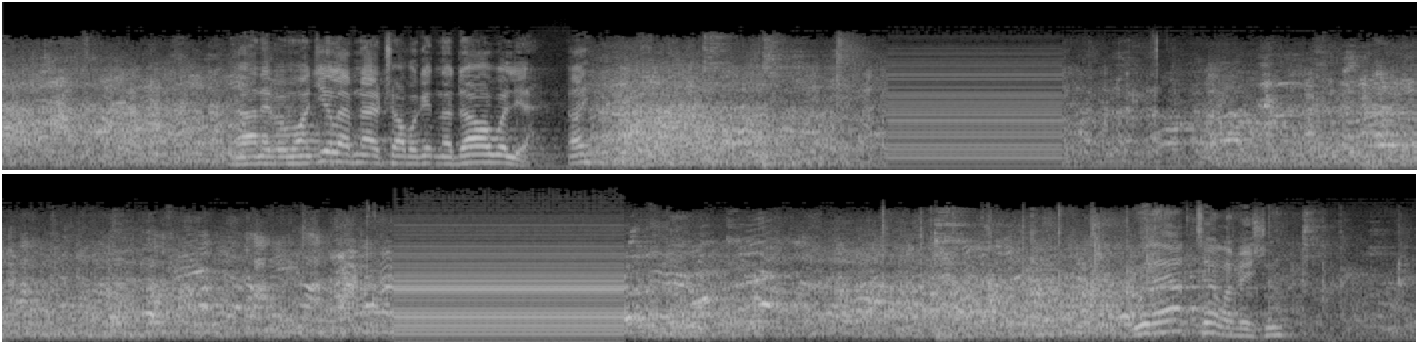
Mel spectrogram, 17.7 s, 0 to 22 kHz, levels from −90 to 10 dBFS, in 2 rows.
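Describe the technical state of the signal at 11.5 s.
At 11.5 s the signal is caught in a system hang loop running from 11.29 to 12.73 s. The playback path stalled while the output hardware kept replaying its ring buffer, so a single 10 ms slice of audio repeats about 144 times. Such a short loop fuses into a steady 100 Hz buzz rather than a stutter, which points to a buffer of roughly that length. Little or no audio appears to be lost around the loop.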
